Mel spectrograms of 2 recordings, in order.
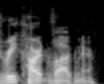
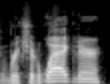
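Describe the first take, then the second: First: The name is said differently from its spelling. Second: The name is said the way it looks. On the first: The speaker calls it right. "It's Richard Wagner" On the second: The speaker calls it wrong. "his name looks like Richard Wagner, but it is not pronounced that way"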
